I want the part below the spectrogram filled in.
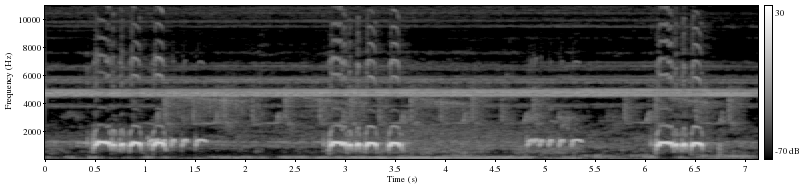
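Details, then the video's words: Loud local zebra dove song: repeated phrases of fast, looping coos and softer trills every two to three seconds, with a low rumbling background and a constant high-pitched whine. "perkutut lokal gacor suara lantang"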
